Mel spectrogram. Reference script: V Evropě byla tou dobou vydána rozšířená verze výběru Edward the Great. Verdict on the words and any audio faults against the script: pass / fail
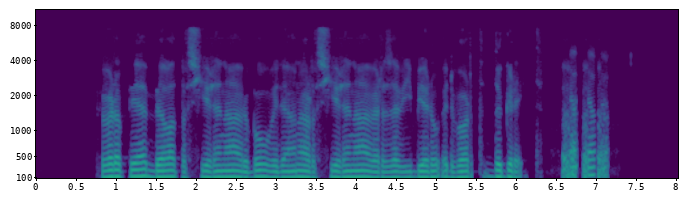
fail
